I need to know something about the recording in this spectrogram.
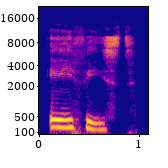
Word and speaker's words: atheist: Another example is atheist. It has e after th right but it is the voiceless sound.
